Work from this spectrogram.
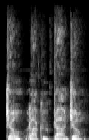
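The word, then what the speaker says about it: jō raku ga jō: of uh Nirvana as Joe Raku God Joe um of course the Buddha didn't speak Japanese but if he did uh that's how he would have pronounced those Chinese characters he didn't speak Chinese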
